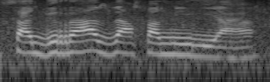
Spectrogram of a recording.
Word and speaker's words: Sagrada Familia: When you learn how to pronounce it, Sagrada Familia.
